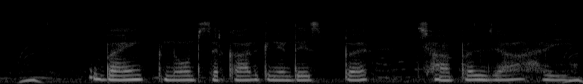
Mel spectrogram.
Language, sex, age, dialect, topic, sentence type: Magahi, female, 25-30, Central/Standard, banking, statement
